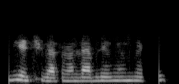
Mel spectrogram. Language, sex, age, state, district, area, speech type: Urdu, other, 60+, Telangana, Hyderabad, urban, conversation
